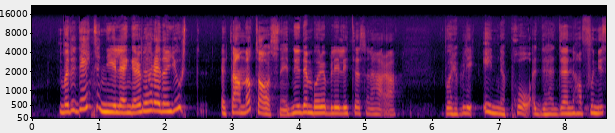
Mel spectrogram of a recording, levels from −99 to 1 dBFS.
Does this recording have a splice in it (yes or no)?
no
